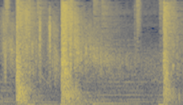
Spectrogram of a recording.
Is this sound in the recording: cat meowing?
no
